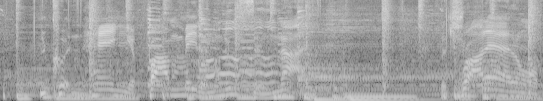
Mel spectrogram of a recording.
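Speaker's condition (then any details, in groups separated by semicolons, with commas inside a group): No condition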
